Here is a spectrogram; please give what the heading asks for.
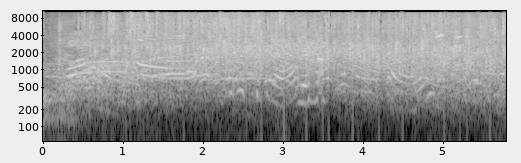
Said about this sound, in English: I'm gonna applaud for you.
